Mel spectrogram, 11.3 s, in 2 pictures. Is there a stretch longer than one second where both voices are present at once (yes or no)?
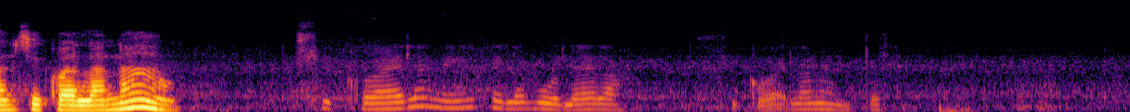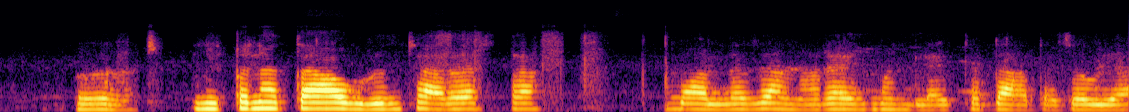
no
